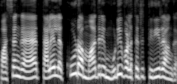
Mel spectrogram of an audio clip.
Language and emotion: Tamil, angry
